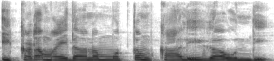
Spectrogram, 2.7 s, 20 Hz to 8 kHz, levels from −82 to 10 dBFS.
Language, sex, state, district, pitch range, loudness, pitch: Telugu, male, Telangana, Hyderabad, 215-230 Hz, -12 LUFS, 225 Hz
